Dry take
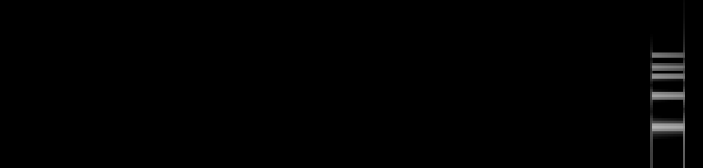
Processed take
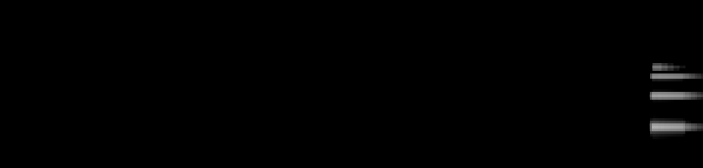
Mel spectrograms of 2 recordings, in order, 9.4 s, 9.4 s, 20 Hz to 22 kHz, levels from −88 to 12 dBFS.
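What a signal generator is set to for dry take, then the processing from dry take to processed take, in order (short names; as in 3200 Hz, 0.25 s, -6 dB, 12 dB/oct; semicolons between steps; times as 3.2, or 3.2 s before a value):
metal hit plate, length 0.43 s, lowest mode 1000 Hz, modes 5, decay 3.93 s, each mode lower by 3.5 dB, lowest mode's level -18 dB
high shelf 3900 Hz -3.5 dB; loudest bins only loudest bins 8; on a send: thin delay 80 ms, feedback 32%, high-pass 1900 Hz, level -9.5 dB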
